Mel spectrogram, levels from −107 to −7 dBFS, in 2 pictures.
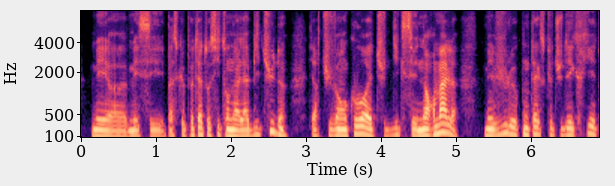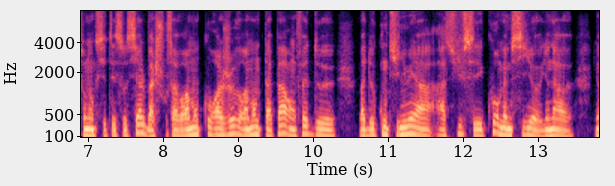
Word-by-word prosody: mais 100 -1 +3
heu, 90 -1 -3
mais 95 +1 +1
c'est 95 -1 -4
parce 95 0 -6
que 110 - -7
peut-être 110 +3 -2
aussi 110 +3 -3
tu 110 - -4
en 100 - +7
a 100 - +3
l'habitude, 115 - -1 0.3
c’est-à-dire 100 - -5
tu 105 - -7
vas 105 - +3
en 105 0 +5
cours 130 +3 +4
et 105 - +4
tu - - -9
te - - -12
dis 115 +2 -7
que - - -6
c'est 105 -2 0
normal 125 - +5 0.4
mais 105 -1 +4
vu 120 +8 -2
le 125 -4 0
contexte 115 +1 -2
que 115 - -6
tu 105 - -8
décris 115 +5 -3
et 125 - 0
ton 110 0 0
anxiété 105 -1 -1
sociale, 100 +10 -1
bah, 100 -8 0
je - - -4
trouve - - -12
ça 100 - +1
vraiment 105 +4 +3
courageux 115 +1 0
vraiment 120 -1 +2
de - - -2
ta 100 - -1
part 140 +7 0
en 105 - +2
fait 130 +3 -3
de 105 -3 -1 0.3
bah, 100 - +1
de 105 +1 -1
continuer 120 +4 +1
à 110 -3 +2
à 105 +1 -5
suivre 130 +5 -7
ces 105 -3 0
cours 155 - -4
même 115 -2 +4
si 115 +1 -1
heu, 100 -3 0
il 95 - -5
y - - +3
en - - +5
a, 100 -2 +2
heu, 90 - -9 0.3
il - - 0
105 Hz, 280 wpm, -22 LUFS, 100-120 Hz, 0.4 s, en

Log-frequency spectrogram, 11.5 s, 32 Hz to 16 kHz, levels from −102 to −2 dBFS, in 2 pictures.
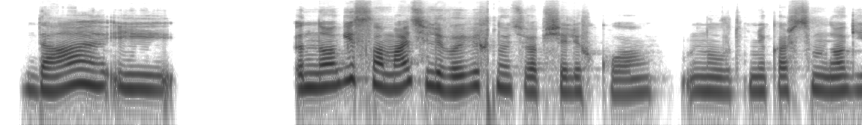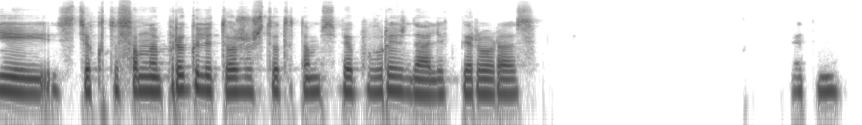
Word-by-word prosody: Да, 200 +6 +4
и 200 - -1 0.8
ноги 215 +7 +6
сломать 230 -1 +5
или 220 -2 +6
вывихнуть 195 +1 +1
вообще 170 0 +1
легко. 165 -1 -5 0.2
Ну, 175 0 -3
вот, 165 0 -10
мне 175 0 -2
кажется, 180 +2 -2
многие 175 -3 -1
из 185 - -11
тех, 170 - -4
кто 185 - -9
со 180 - -1
мной 175 -1 0
прыгали, 190 +2 -2
тоже 170 -1 -3
что-то 170 0 -5
там 165 +1 -6
себе 170 -1 -5
повреждали 165 -3 -5
в 155 - -32
1 155 0 -3
раз. 155 0 -6 1.7
Один. 175 0 -11
175 Hz, 145 wpm, -30 LUFS, 170-195 Hz, 1.7 s, ноги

